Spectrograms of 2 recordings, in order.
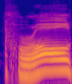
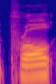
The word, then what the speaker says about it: parol: is answered by the parole evidence rule. One preliminary note before we get too far. It's spelled parole, not parole with an e. It's not what you get for being good in prison. Pearl here means oral.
